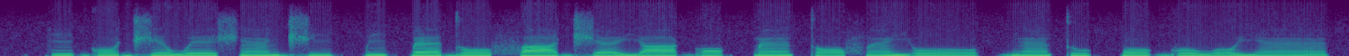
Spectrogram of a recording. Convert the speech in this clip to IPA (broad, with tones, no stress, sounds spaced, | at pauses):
k i˦ ɡ o˦ d͡ʒ e˧ w e˨ ʃ ɛ̃˨ d͡ʒ i˨ k͡p i˧ k͡p ɛ˦ d o˦ f a˦˨ d͡ʒ ɛ˨ j a˧ ɡ ɔ˧ k͡p ɛ̃˧ t ɔ˨ f ɛ̃˨˦ j o˦˨ | ɡ ɛ̃˨ t u˨˦ k͡p o˦ ɡ o˧ w o˨ j ɛ̃˨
